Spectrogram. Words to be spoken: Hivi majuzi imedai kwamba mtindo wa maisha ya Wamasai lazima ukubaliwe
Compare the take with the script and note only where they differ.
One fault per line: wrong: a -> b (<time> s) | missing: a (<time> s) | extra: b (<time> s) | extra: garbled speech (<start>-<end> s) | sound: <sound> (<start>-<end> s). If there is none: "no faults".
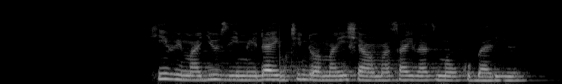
missing: kwamba (2.8 s)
